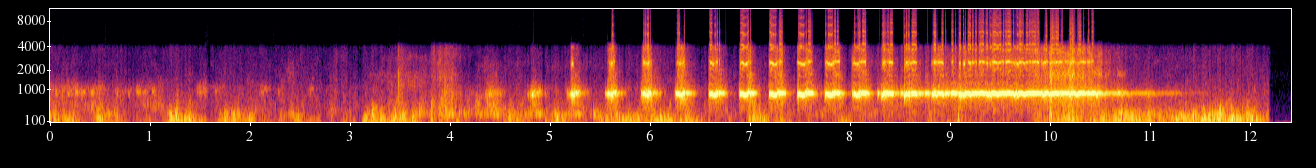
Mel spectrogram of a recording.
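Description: A high-pitched tone sounded in short beeps that come faster and faster, then run together into one steady tone for about a second and a half before stopping. Faint low background noise comes from an open microphone.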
